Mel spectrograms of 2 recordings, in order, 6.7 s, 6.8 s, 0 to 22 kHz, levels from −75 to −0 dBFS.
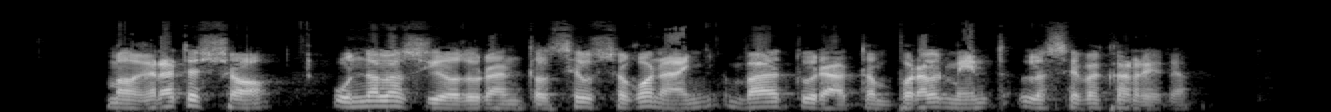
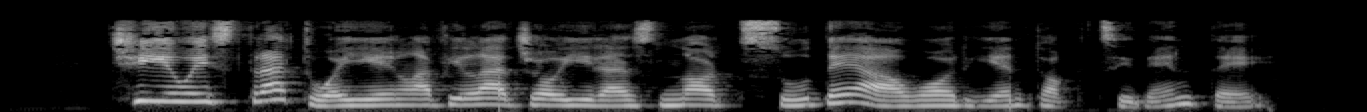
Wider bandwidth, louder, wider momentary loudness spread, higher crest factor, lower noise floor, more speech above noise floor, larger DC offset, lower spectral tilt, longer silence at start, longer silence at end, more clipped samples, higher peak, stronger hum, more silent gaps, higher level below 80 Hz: about the same, 11.5 kHz vs 11.5 kHz; first, -18 LUFS vs -21 LUFS; second, 7 LU vs 13 LU; about the same, 20 dB vs 20 dB; about the same, -71 dBFS vs -69 dBFS; first, 52 dB vs 46 dB; neither; about the same, -2.5 dB/octave vs -2.5 dB/octave; about the same, 0.55 s vs 0.55 s; first, 0.75 s vs 0.5 s; neither; first, 0 dBFS vs -4 dBFS; neither; neither; about the same, -64 dBFS vs -62 dBFS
